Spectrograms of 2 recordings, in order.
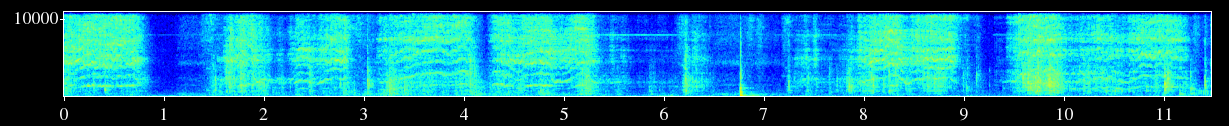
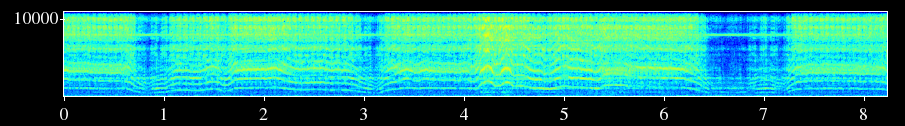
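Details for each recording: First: SCX24 JLU with OGRC CVD axles and underdrive gears, after reinstalling the stock knuckles in place of brass ones, dual rate fully up, battery nearly dead. A high thin motor whine rises and falls with throttle, with no clicking or binding; the drivetrain spins freely. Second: SCX24 Jeep JLU RC crawler with CVD axle shafts and modified gearing: high electric whine sags as wheels reach full steering lock, motor bogging from steering bind; fixed later by reinstalling stock knuckles and shortening shafts.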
